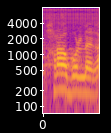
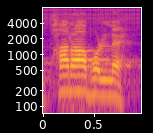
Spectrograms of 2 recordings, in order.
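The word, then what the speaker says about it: παραβολή: 여기에서 헬라어에서 다같이 파라볼레, 사볼레, 파라볼레가 아닙니다. 파라볼레. 그래서 이건 합성어예요. 그래서 파라 더하기 발로 필름 한번 비춰보고요. 비유라고 하는 단어. 예. 아니, 먼저 콩코단스를 먼저 비추라. 예. 그래서 다 같이 파라볼레.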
